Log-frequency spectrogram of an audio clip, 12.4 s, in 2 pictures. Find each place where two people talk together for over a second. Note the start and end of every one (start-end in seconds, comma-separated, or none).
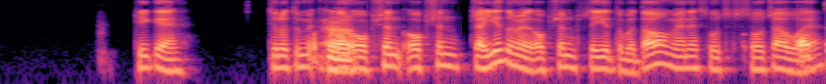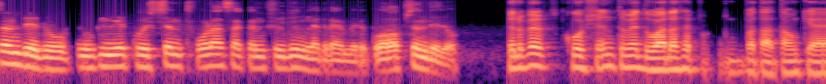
none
